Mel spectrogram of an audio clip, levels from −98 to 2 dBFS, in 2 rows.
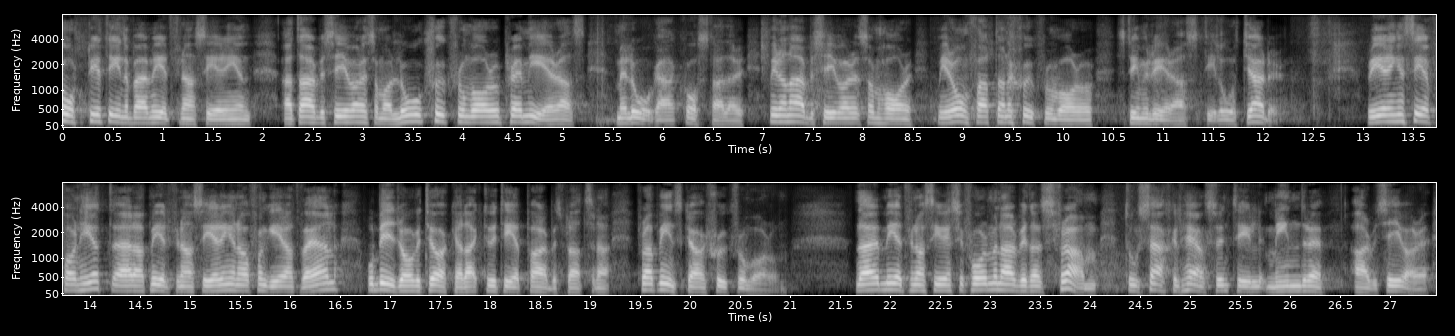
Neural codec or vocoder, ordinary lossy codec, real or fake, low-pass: codec, 16 kHz, 2 kbps, X-Codec, WavLM features, trained on Multilingual LibriSpeech; none; fake; none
